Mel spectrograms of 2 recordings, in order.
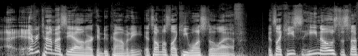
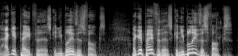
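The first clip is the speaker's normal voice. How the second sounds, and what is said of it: Imitates another person's voice. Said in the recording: “my Alan Arkin impersonation”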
